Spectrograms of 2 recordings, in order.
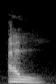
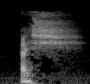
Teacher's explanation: The actual points of articulation of the lam and the sheen are very close to each other.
